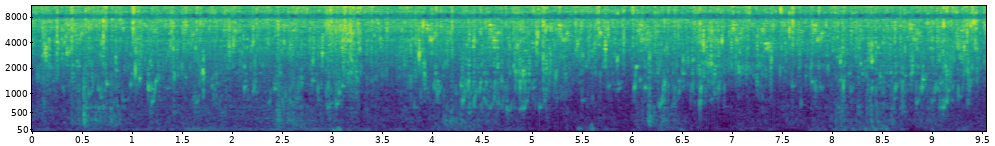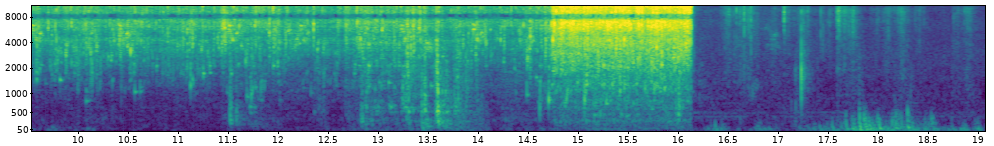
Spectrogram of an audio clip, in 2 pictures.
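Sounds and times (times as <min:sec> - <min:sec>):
rush of running water: 0:00.0 - 0:16.2
water trickling: 0:00.0 - 0:16.2
small knocks: 0:12.8 - 0:14.1.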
